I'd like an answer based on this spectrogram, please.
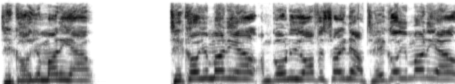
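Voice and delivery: very high, wired, excited, frantic ranting. Retelling a Wall Street guy on the street urging him, imitating an excited, crazy man. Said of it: "He's like all like excited and crazy".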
